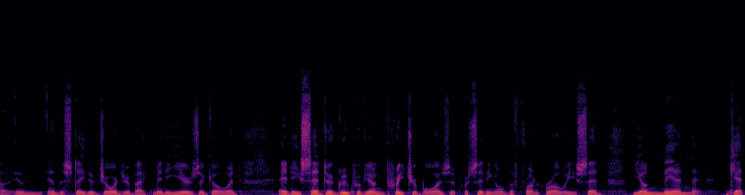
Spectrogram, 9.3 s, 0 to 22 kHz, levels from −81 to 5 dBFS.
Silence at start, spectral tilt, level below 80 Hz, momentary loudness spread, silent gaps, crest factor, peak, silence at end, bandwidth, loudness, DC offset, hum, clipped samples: 0 s; -6 dB/octave; -70 dBFS; 10 LU; none; 16 dB; -22 dBFS; 0.05 s; 14 kHz; -39 LUFS; under 0.1%; none; under 0.1%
